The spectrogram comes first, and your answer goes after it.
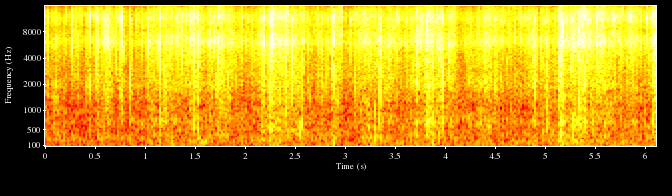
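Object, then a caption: Plastic bubble wrap. A small, hollow piece of clear, air-filled plastic bubble wrap is held in both hands while its bubbles are squeezed and popped with fingertips and long red nails. Dense, bright crinkling runs throughout, cut by many sharp snapping pops, with almost no low end.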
